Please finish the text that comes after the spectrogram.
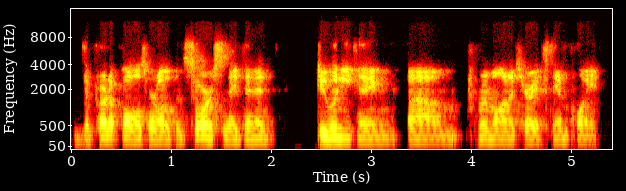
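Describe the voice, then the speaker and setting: A man with a very low, flat voice that still sounds bright and forceful. He explains at a measured pace, filling pauses with ums. The sound is dull and lo-fi, as on a conference call line. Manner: measured, explanatory, frequent ums and you-knows.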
